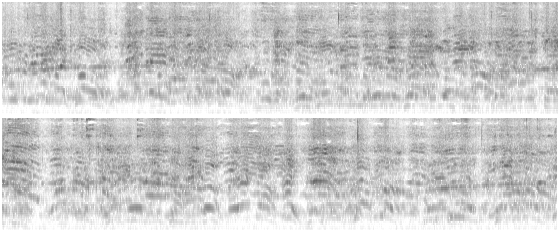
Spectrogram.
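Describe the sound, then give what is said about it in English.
A loud, dense crowd of many voices talking and shouting over each other at a man and the police during an arrest, a continuous chaotic hubbub with no pauses. “They literally form a human shield to bust through the crowd. They're still shouting at the guy and police.”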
